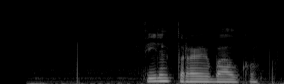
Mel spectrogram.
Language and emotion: Russian, neutral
